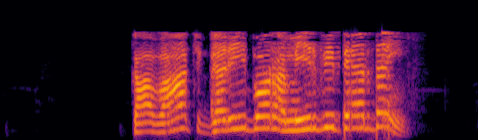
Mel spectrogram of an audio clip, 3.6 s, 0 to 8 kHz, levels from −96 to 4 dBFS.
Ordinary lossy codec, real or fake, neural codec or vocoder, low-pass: AAC, 16 kbps; real; none; 7.2 kHz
